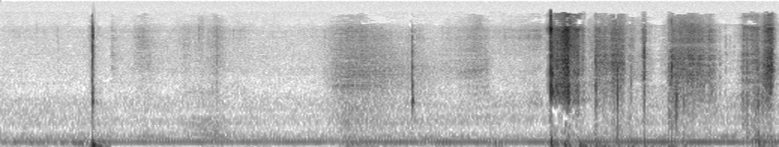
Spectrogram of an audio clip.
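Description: Clicks and rustling as a hand handles an electro-mechanical pinball relay and its bundled wiring, with a sharp click about half a second in and a busier run of clicks and rustle near the end. A steady low hum runs underneath.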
